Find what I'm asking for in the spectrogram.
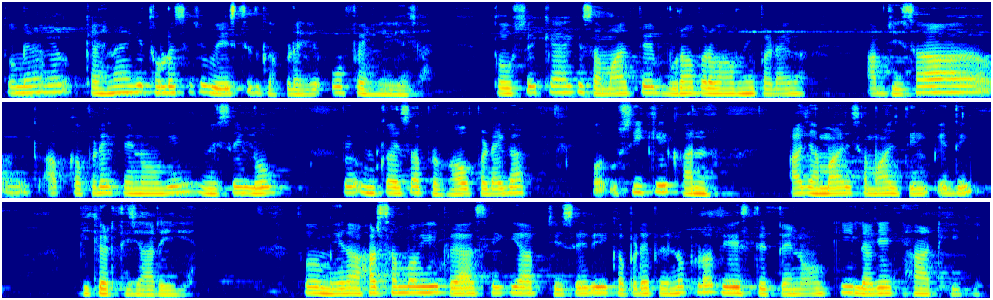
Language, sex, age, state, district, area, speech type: Hindi, male, 18-30, Madhya Pradesh, Ujjain, rural, spontaneous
